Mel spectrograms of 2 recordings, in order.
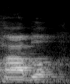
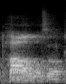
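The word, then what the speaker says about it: Paolo: Talk about Pablo. Did I say it right? Paulo.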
